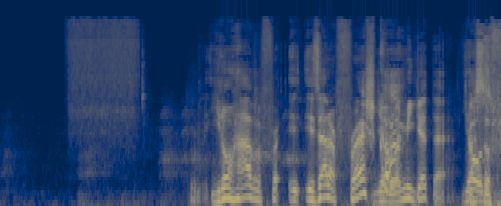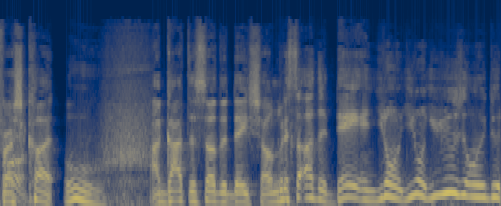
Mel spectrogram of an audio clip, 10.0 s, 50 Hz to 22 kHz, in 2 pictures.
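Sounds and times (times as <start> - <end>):
pump-style olive oil mister spraying: 0.7 - 1.5
speech: 1.9 - 10.0.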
